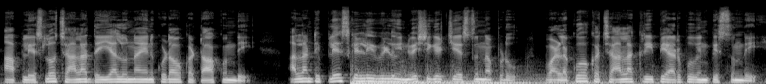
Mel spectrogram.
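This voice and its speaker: A man reading scripted narration for a ghost video compilation, in brisk, steady storytelling that now and then asks the viewers questions. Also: fairly low pitch, background noise.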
